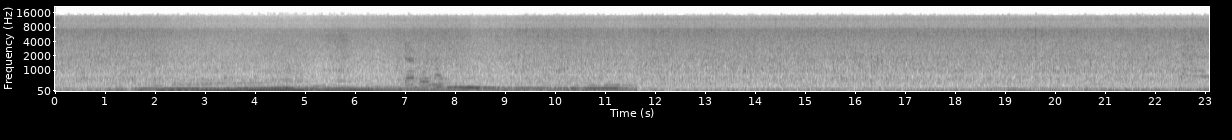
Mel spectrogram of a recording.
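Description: Steady rushing of a small woodland waterfall and stream. For the first half a louder low drone that wavers in pitch runs over it and cuts off suddenly about halfway through.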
